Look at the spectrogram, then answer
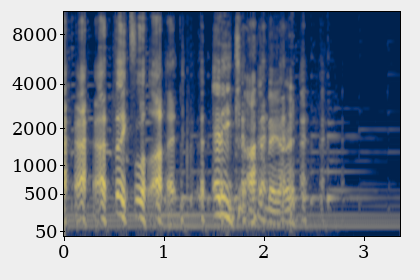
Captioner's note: laughing; country music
